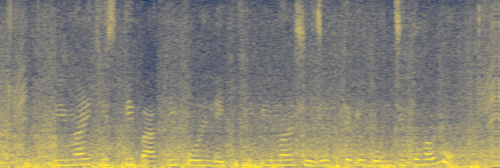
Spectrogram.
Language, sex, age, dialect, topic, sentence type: Bengali, female, 18-24, Western, banking, question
